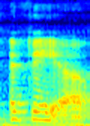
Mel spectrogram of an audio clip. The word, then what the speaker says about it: Avia: My name is Avia, which is spelled A-V-I-A, and you say it as Avia, not Avia, not Avia. Loads of people always get it wrong.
